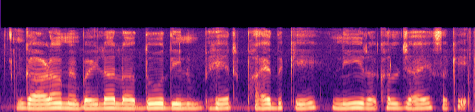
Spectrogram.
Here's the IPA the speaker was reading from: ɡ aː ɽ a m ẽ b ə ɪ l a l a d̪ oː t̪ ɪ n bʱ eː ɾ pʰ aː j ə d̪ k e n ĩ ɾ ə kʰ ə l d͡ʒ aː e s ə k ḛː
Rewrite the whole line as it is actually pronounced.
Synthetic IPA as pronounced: ɡ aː ɽ a m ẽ b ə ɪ l a l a d̪ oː d̪ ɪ n bʱ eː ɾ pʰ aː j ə d̪ k e n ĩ ɾ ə kʰ ə l d͡ʒ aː e s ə k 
